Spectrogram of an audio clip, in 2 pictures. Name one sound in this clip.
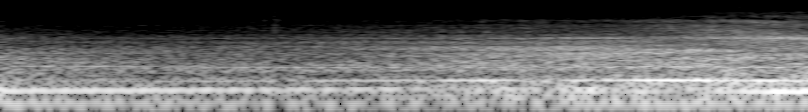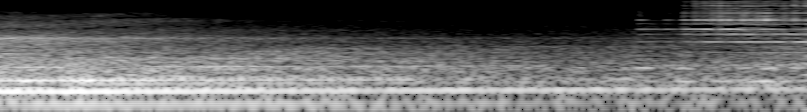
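A bus engine drones loudly as the bus passes close by.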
